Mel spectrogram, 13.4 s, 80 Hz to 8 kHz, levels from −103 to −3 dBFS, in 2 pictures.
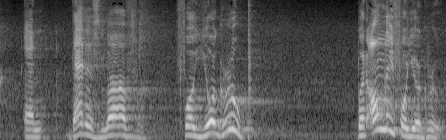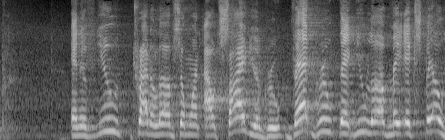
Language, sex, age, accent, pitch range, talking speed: English, male, 50-69, American, 140-185 Hz, 130 wpm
